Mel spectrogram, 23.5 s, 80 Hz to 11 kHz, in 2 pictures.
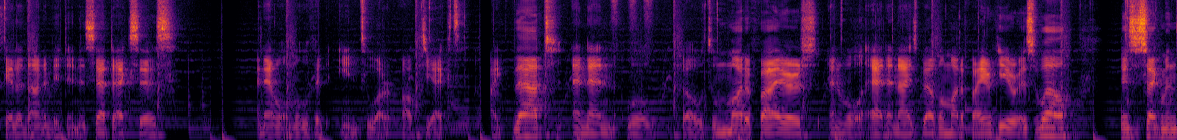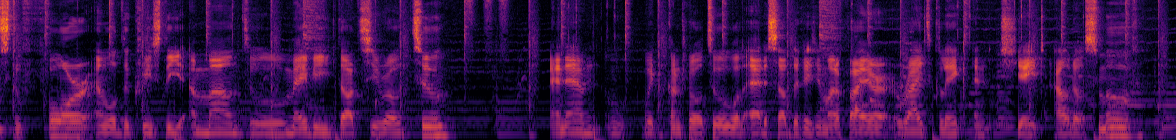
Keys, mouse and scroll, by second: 0.1 Tab, 2.2 middle click, 2.5 g, 4.6-5.0 middle drag, 5.0-7.0 scroll up 1, 8.3 click, 8.7-9.1 shift+middle drag, 9.1-9.6 scroll up 3, 9.6-10.7 shift+middle drag, 10.7-12.9 drag, 14.0-17.1 drag, 17.4 click, 17.8 click, 18.9 ctrl+2, 20.1-21.9 right drag, 21.9 click, 22.2-22.6 scroll down 2, 22.6-23.5 middle drag.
